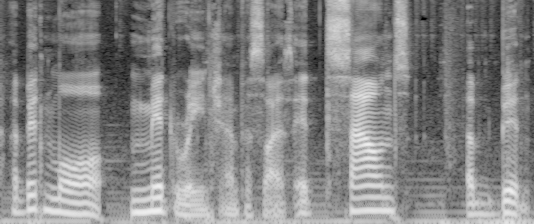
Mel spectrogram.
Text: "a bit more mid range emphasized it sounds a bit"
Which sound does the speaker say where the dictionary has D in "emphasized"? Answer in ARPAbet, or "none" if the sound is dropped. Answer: none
